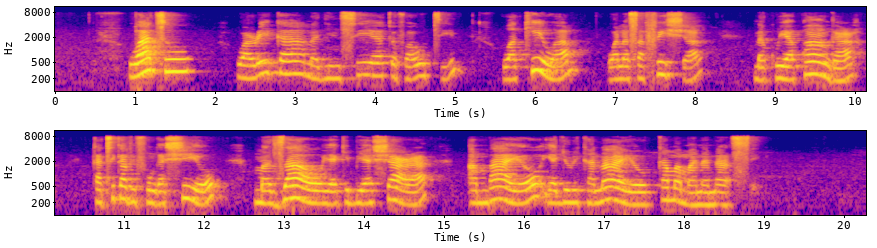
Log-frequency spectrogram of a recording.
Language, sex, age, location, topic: Swahili, female, 25-35, Dar es Salaam, agriculture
